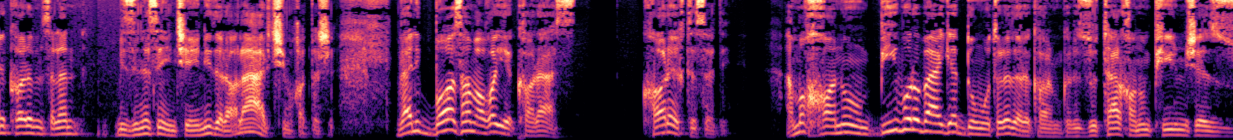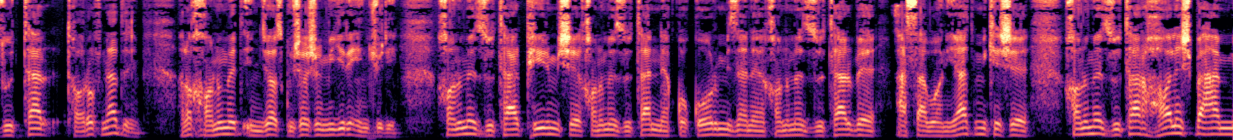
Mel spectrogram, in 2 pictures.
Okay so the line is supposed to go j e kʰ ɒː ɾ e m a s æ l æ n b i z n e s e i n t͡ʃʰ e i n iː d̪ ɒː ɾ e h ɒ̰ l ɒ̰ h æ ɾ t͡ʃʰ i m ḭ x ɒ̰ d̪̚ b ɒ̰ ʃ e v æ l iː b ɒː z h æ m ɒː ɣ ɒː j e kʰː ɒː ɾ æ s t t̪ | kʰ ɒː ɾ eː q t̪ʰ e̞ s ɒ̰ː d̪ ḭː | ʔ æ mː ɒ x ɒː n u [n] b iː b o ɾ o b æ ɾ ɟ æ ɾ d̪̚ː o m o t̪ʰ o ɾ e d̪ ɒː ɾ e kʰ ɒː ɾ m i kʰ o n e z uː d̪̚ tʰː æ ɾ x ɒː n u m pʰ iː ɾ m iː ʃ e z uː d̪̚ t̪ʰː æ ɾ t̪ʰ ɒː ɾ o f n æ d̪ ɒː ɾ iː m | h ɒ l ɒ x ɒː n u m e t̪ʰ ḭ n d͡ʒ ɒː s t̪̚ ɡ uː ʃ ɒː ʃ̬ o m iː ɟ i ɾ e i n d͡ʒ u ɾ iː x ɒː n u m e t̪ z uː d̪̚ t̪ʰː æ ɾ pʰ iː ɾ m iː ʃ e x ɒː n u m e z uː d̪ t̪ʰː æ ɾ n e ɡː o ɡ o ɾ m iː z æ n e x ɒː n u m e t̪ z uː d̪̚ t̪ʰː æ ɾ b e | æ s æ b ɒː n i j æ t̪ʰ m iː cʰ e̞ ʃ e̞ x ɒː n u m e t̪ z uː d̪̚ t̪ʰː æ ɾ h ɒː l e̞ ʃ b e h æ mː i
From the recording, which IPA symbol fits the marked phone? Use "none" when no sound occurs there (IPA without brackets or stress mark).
m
